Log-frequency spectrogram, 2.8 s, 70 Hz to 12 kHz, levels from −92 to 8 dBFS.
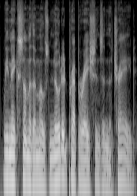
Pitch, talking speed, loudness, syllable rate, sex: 95 Hz, 240 wpm, -17 LUFS, 6.1 syllables/s, male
